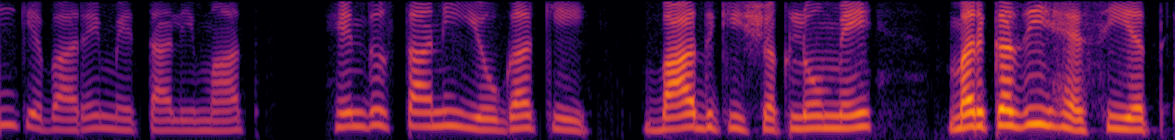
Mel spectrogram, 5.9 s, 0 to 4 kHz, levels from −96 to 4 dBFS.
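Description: Automatic gain rising runs from 0.1 s to 5.33 s: the gain control judged the input too quiet and kept raising its gain, about 19 dB in all, so the speech and background noise swell together, heard through a call path that cuts everything above 4 kHz.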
